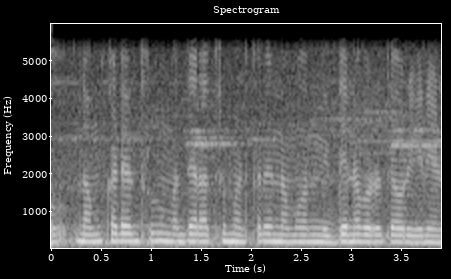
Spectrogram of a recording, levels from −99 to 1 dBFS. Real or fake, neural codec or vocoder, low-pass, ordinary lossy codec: real; none; 5.4 kHz; none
